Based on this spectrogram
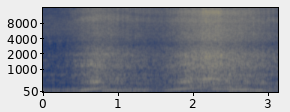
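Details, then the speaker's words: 1975 International Harvester Scout II stock V8: two clean rev blips rising and falling smoothly, no misses or knocks, no smoke even on cold start. Normal revving. "you know it doesn't uh it doesn't blow smoke or anything like that and when it's cold when you start it up it doesn't blow smoke either"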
